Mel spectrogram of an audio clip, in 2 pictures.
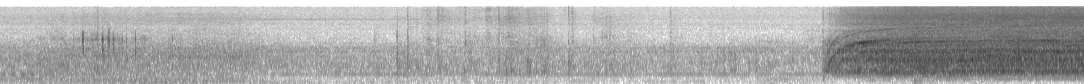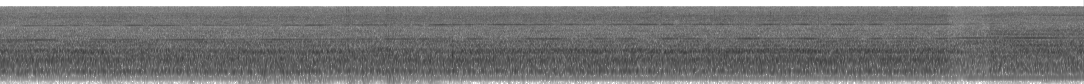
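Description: Electric hand mixer switched on about four seconds in, its motor spinning up quickly and then running with a steady whine as the beaters whisk eggs into creamed ghee and sugar. A few faint taps come before it starts.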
